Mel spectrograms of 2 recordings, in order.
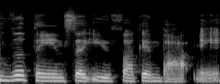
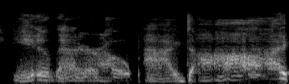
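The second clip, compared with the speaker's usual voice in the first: drawn-out, very slow, croaking dying voice; 9 dB quieter than usual. Retelling a dying character's line: imitating a croaking dying man. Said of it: "croaking to death".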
